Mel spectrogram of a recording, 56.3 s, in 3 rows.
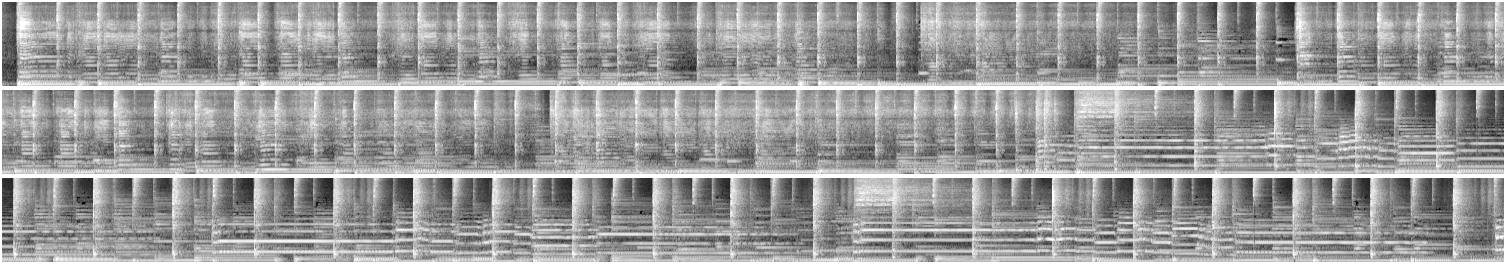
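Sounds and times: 
quintet playing: 0.2s - 56.3s.

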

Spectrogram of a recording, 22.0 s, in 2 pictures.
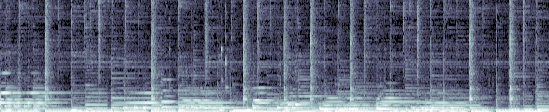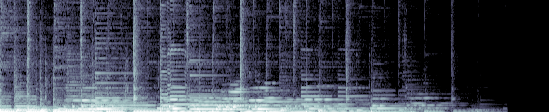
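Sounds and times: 
steel drum band playing: 0.0s - 19.8s.

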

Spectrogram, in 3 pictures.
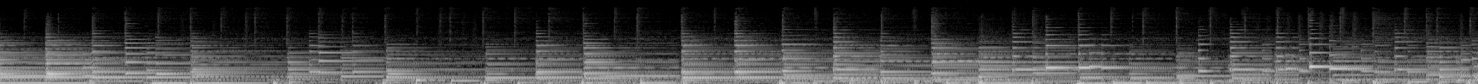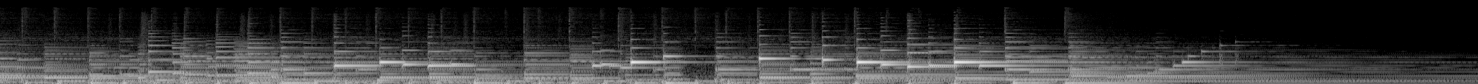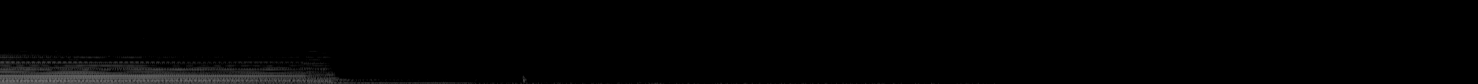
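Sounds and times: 
soft jazz trio instrumental by a cover band for cocktail dinner ambiance: 0.0s - 33.1s.

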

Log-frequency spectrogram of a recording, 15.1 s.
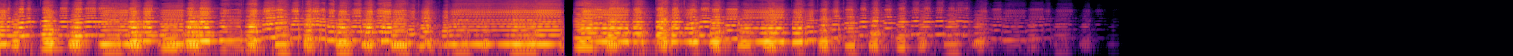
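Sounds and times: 
klezmer accordion: 0.0s - 11.2s.

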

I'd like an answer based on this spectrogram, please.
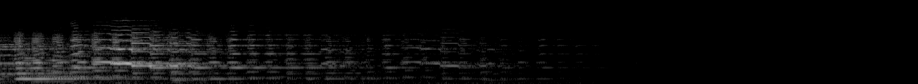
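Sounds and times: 
string quartet: 0.0s - 6.0s.

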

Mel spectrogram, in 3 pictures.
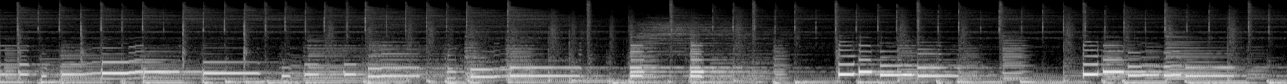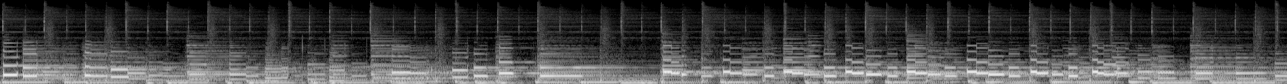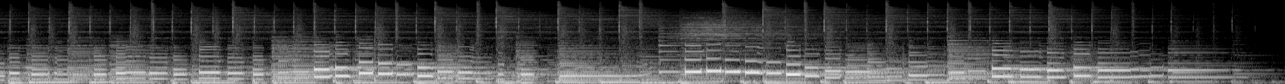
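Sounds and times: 
Latin jazz guitar: 0.0s - 38.5s.

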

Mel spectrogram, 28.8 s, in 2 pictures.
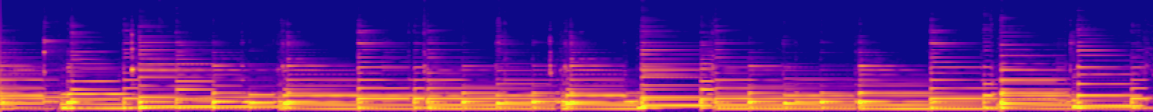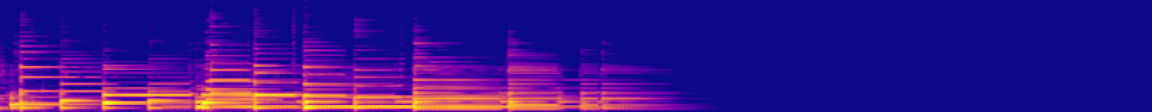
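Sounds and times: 
guitar: 0.0s - 23.0s.

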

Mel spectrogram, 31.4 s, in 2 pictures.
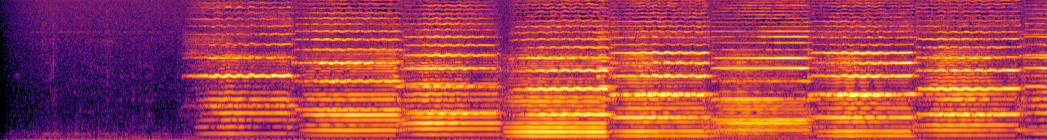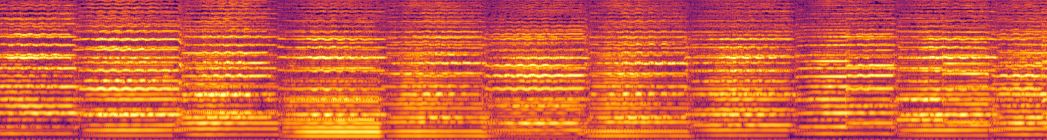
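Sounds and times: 
string trio playing: 2.6s - 31.3s.

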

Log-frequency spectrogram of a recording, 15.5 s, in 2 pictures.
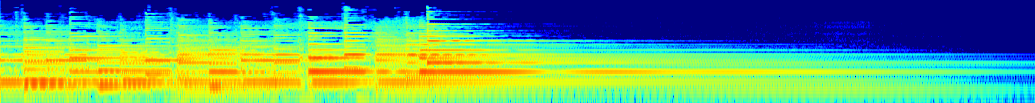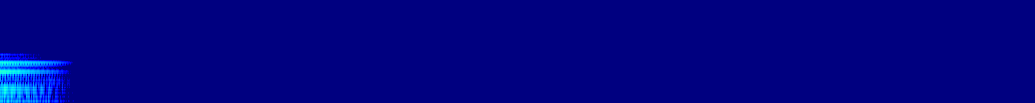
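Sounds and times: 
Venezuelan waltz on classical guitar: 0.0s - 7.8s.

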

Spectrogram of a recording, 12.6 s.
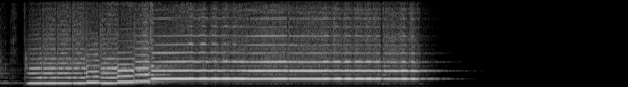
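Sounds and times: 
solo flute: 0.0s - 9.3s.

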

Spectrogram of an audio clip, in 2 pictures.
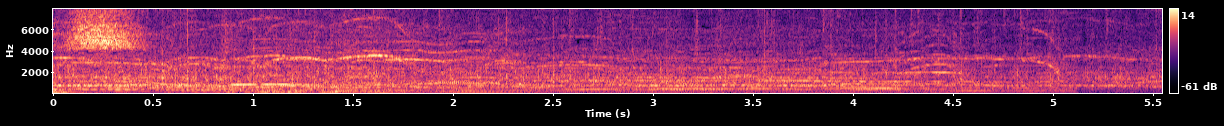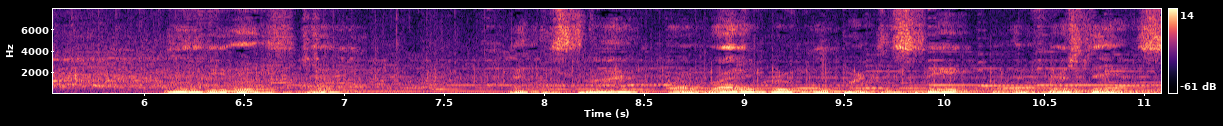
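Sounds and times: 
wedding guests applauding and cheering: 0.0s - 11.0s
speech: 8.6s - 11.0s.

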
